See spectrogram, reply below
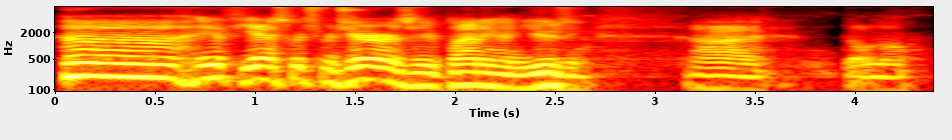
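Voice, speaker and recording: Reading out viewer comments on his homestead livestream, a weary man responds in a laid-back style full of fillers. He has a mid-range voice and a moderate pace.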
